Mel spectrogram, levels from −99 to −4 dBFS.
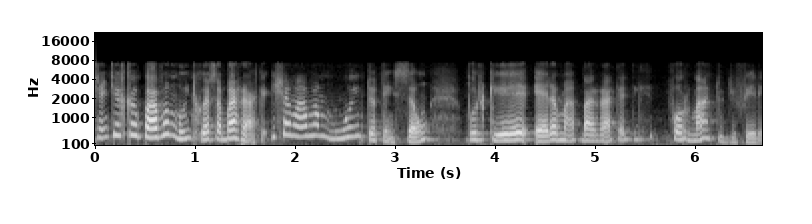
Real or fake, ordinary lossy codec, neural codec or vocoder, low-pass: fake; none; codec, 16 kHz, 8 kbps, FunCodec, trained on Chinese and English, 25 frames a second; 7.2 kHz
